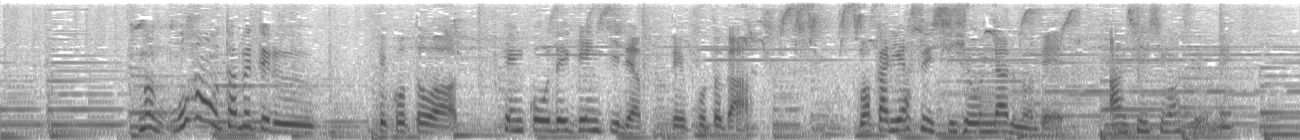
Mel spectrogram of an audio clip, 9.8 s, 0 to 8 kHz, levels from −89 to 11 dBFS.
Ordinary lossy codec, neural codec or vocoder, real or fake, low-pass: none; none; real; 7.2 kHz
